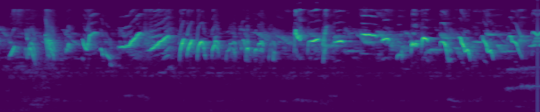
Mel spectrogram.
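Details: Oriental white-eye singing vigorously, its song offered as a lure to set other white-eyes singing: a rapid, unbroken stream of high sharp chirps and short slurred whistles in dense bursts, loud and clear over a quiet background.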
